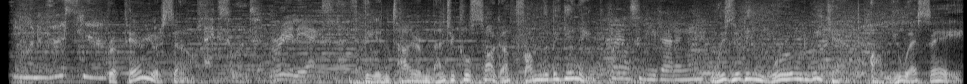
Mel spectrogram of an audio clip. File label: mystical wonderous mystery magic; USA Harry Potter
